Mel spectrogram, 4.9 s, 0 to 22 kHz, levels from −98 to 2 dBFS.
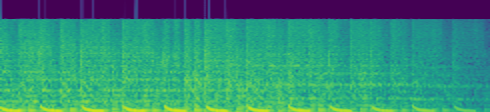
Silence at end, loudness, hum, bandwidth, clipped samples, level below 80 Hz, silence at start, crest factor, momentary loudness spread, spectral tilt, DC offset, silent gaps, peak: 0 s; -12 LUFS; none; 11 kHz; under 0.1%; -14 dBFS; 0 s; 10 dB; 10 LU; -4 dB/octave; under 0.1%; none; 0 dBFS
